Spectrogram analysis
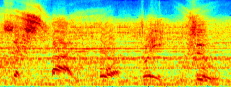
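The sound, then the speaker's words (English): Rocket engines ignite in a dense, steady roar that fills the whole clip, with a voice speaking over the thundering blast. “All engine running.”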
